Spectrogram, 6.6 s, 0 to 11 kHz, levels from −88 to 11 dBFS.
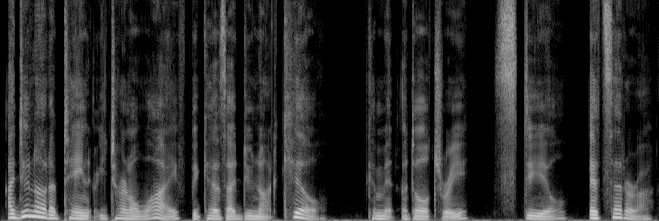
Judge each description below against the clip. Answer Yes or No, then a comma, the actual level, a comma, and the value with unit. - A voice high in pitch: No, medium, 145 Hz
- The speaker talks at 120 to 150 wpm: Yes, slow, 135 wpm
